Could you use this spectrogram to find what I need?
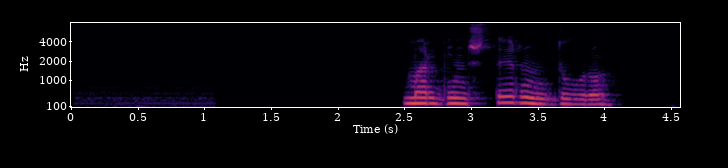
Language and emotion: Russian, neutral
